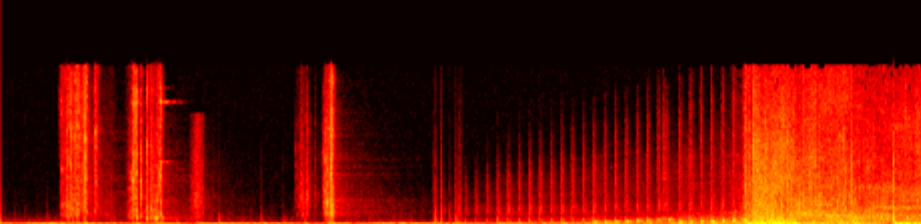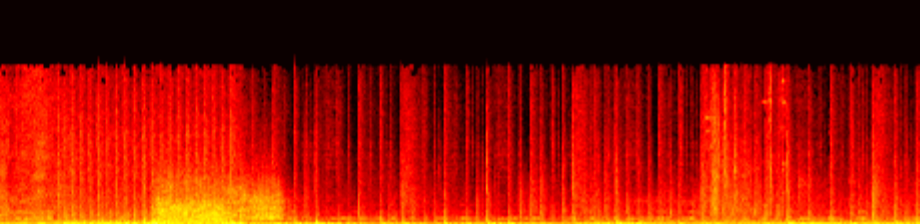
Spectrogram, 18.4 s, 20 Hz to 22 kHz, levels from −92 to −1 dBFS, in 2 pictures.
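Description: From 4.34 to 4.60 s an irregular burst of crackle and scratching breaks into the sound, chopping it for about a quarter of a second. This is loose connector crackle: a worn or dirty contact repeatedly making and breaking as it shifts, interrupting the signal.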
